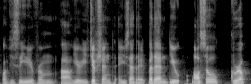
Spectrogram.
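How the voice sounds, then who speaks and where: A man's voice: deep voice, fairly even intonation, moderate pace, gravelly. A man hosting a podcast, asking loose, searching questions in a casual interview. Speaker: podcast host.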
